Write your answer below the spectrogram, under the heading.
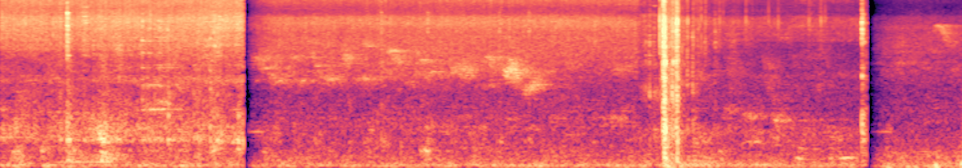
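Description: Hot oil sizzling as batter-coated hummingbird leaf fritters deep-fry in a wok, loud at first and dropping abruptly to a quieter sizzle about two and a half seconds in. A single sharp metal clink of the slotted spoon against the wok comes about two-thirds of the way through.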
